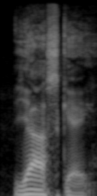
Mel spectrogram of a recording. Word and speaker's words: Yasuke: i say that because we have one called um yasuke i think that's how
